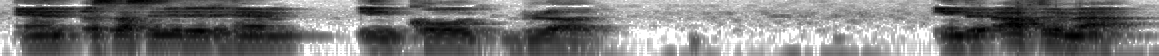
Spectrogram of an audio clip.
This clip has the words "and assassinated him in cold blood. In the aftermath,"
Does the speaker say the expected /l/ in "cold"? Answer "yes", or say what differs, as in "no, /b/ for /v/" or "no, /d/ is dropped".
yes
